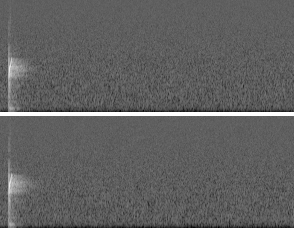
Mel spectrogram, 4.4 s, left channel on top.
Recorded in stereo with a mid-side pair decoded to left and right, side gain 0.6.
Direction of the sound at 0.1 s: Straight ahead.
